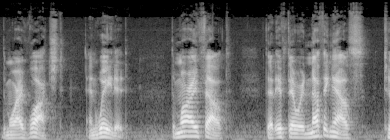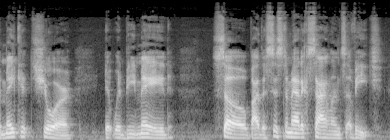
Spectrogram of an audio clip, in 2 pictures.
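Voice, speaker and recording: A man's voice: on the low side, measured pace, darkish tone. A man voicing an anxious, intense young governess in an audiobook, with insistent, fervent and emphatic speech. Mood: fervent insistence.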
